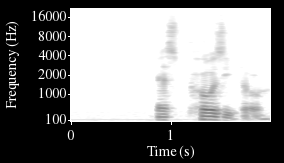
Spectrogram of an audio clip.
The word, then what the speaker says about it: Esposito: actor i read an article about giancarlo giancarlo esposito apparently that's how you say it's esposito not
